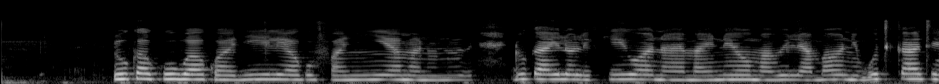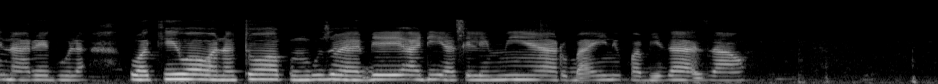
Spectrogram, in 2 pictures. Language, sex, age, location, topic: Swahili, female, 18-24, Dar es Salaam, finance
